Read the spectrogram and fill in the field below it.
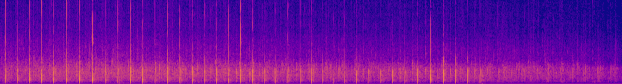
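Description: Audience applause at a school graduation ceremony, a steady crowd of clapping with distinct close claps standing out, sustained for several seconds and gradually thinning toward the end.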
